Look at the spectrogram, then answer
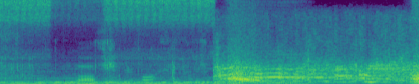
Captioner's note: children screaming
